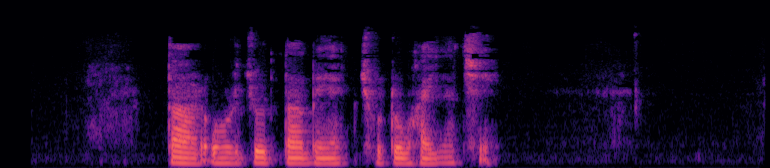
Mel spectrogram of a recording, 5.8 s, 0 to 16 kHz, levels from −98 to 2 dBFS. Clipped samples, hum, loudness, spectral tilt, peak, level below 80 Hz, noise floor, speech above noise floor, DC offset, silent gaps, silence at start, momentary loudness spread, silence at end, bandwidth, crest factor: under 0.1%; none; -33 LUFS; -6.5 dB/octave; -12 dBFS; -76 dBFS; -79 dBFS; 47 dB; under 0.1%; none; 1.25 s; 9 LU; 2.1 s; 8 kHz; 24 dB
